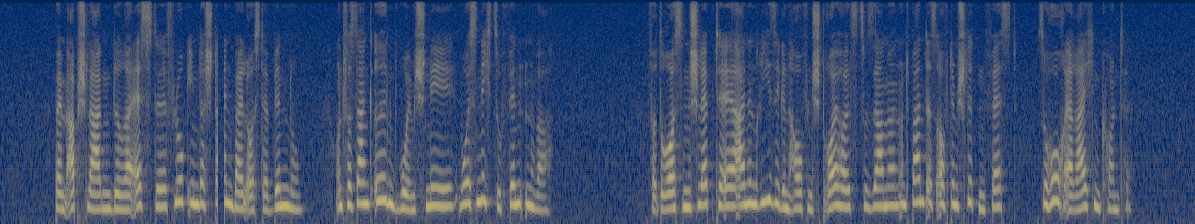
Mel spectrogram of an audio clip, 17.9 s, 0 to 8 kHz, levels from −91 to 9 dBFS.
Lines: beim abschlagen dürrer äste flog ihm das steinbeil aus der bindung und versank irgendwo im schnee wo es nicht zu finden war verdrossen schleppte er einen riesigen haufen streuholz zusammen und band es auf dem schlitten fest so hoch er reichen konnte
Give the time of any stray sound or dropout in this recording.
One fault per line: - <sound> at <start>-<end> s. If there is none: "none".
- dropout at 3.3-3.4 s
